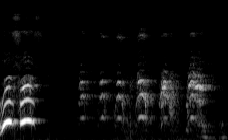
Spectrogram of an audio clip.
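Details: Pet African grey parrot imitating a dog's barking indoors after a person prompts it with "roof, roof"; the prompt is followed by five short, hoarse, bark-like calls spaced roughly a third of a second apart.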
